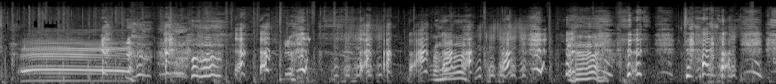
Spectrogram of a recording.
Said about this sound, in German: Das Monster, das ist ein Ziegenbock. Tatsächlich, ein Ziegenbock mit richtig langen Hörnern und einem Halsband.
